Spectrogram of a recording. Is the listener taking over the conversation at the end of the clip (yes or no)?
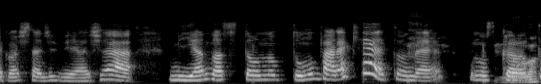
yes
